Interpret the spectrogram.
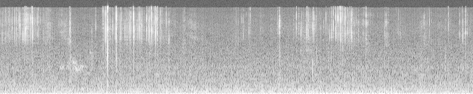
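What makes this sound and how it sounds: A soft, solid lump of blue beaded Play-Doh Foam modeling dough is pulled, stretched and pinched between the fingers and nails of both hands. Quiet, bright crackling and tearing ticks are scattered throughout over a steady low hum.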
